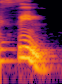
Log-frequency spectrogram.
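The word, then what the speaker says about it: scene: बोलेंगे, इस सी का उच्चारण नहीं करेंगे, कहेंगे सीन, सी को साइलेंट कर दिया जाएगा।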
